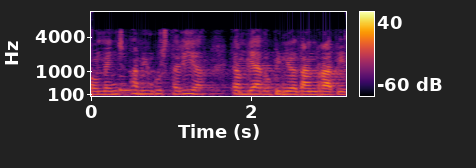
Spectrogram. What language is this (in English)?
Catalan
